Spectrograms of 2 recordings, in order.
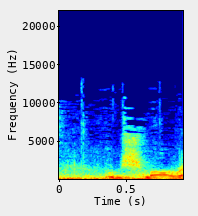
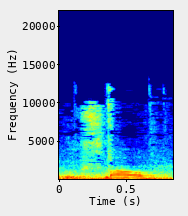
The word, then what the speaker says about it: Uxmal: From there, we went to the colonial city Merida, down for a visit to Uxmal. In the Mayan language, when every time you see an X, they pronounce it sh, so it's Uxmal rather than Uxmal.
